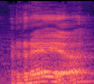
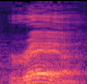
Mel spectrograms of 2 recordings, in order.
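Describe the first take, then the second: First: The initial r is strong and rolled. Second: The initial r is soft and unrolled. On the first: "from an r" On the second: "it becomes an approximate r"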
